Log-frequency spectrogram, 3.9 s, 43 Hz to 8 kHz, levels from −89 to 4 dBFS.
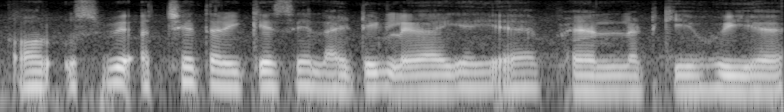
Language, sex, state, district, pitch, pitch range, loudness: Hindi, male, Uttar Pradesh, Lucknow, 135 Hz, 120-140 Hz, -16 LUFS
